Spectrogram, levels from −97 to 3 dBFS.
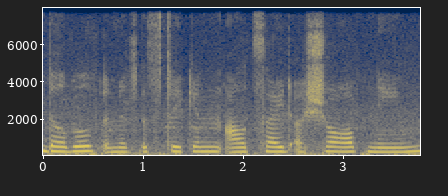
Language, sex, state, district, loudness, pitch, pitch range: English, female, Haryana, Rohtak, -15 LUFS, 250 Hz, 235-260 Hz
